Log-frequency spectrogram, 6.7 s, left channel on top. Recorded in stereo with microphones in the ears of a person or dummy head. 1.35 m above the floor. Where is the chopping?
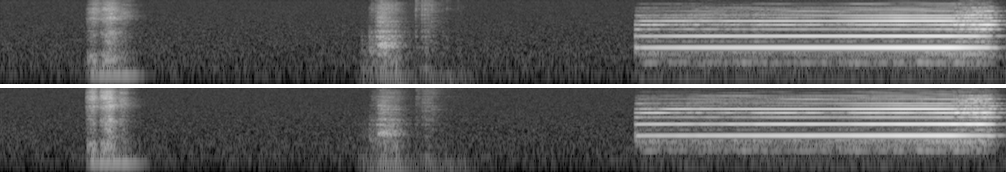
No chopping in this recording.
